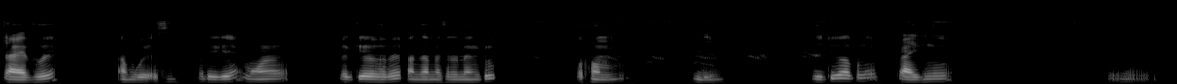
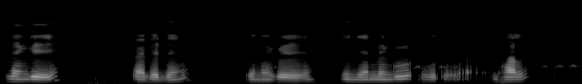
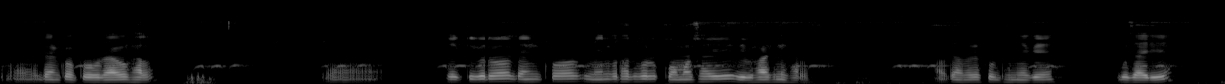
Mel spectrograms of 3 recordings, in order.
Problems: constant background noise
